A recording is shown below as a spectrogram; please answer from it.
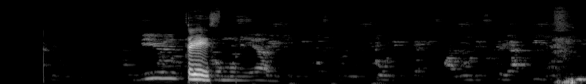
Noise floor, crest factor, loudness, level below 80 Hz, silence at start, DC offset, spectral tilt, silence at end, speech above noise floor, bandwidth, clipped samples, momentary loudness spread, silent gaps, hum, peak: -76 dBFS; 24 dB; -17 LUFS; -50 dBFS; 1.45 s; under 0.1%; -4 dB/octave; 0 s; 54 dB; 15.5 kHz; under 0.1%; 27 LU; none; none; -2 dBFS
